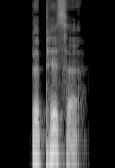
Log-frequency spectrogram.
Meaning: inflection of bepissen: 1. first-person singular present 2. first/third-person singular subjunctive I 3. singular imperative
- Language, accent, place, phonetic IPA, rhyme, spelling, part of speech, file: German, Germany, Berlin, [bəˈpɪsə], -ɪsə, bepisse, verb, De-bepisse.ogg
